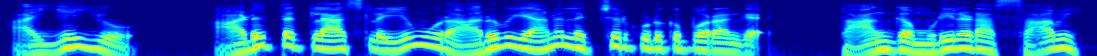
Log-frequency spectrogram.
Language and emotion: Tamil, disgusted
